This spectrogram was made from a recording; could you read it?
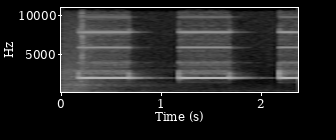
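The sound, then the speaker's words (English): A microwave oven beeping: three steady, high-pitched electronic tones, each about half a second long, repeating at a regular one-second rhythm with no talking. “I told you not to put metal in the science oven.”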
